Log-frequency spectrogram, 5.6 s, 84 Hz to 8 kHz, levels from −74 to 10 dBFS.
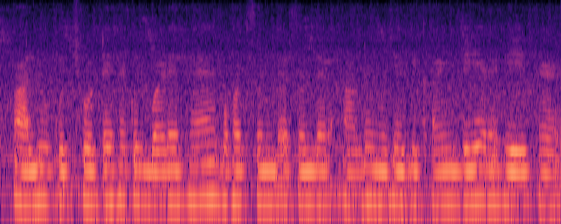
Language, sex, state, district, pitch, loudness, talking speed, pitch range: Hindi, male, Uttar Pradesh, Lalitpur, 130 Hz, -17 LUFS, 170 wpm, 125-130 Hz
